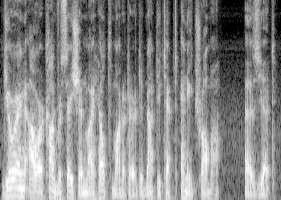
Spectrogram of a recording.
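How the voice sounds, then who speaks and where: A man voicing a stoic cyborg police officer in a video game, speaking in a formal, stilted, deadpan way. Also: rumbling low, normal speed. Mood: stern, measured.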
